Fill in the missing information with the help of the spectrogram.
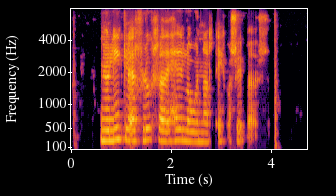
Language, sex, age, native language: Icelandic, female, 20-29, Icelandic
